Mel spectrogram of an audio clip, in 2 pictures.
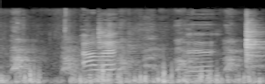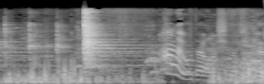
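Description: A large dog barks loudly and close in a series of sharp barks, mixed with people talking nearby.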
